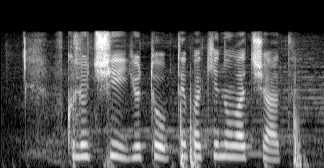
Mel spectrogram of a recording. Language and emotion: Russian, neutral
